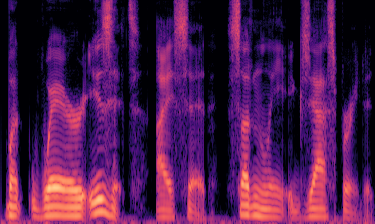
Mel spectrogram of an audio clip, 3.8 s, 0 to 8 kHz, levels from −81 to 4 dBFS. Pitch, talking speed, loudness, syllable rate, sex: 95 Hz, 130 wpm, -17 LUFS, 4.3 syllables/s, male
